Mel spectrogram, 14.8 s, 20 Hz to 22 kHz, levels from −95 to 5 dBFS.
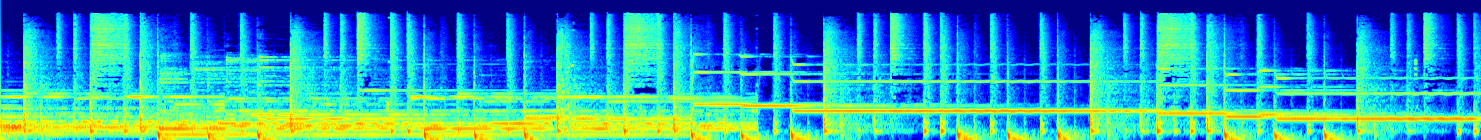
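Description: Corrupt frames were decoded at 3.86–3.88 s, 5.61–5.74 s and 14.14 s. Damaged bits made the decoder misplace energy across a few frames, so each event is a brief chirp or noise blip, the 5.6 s one loudest and longest.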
